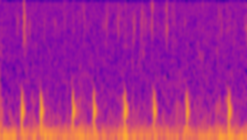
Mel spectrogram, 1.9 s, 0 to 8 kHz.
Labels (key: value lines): label: biophony, knock croak
recorder: SoundTrap 300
